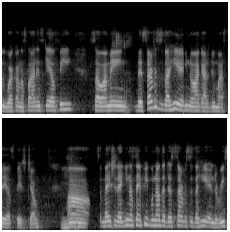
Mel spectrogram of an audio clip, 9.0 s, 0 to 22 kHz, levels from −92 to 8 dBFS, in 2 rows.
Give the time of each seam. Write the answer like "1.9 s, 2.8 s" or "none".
3.6 s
